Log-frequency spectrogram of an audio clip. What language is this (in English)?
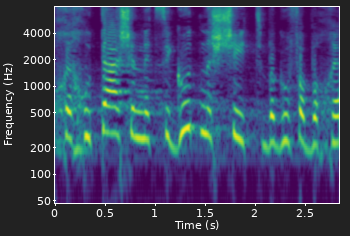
Hebrew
